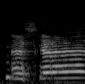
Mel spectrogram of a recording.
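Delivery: hyped shout. Real, not acted. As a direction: pump the table up. Hype repeated louder.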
